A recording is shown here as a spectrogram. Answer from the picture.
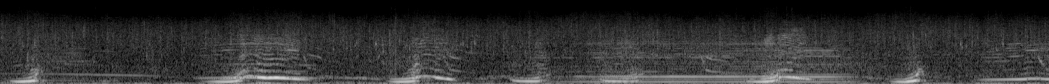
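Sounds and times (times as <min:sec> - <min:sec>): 
faint constant watery hiss: 0:00.0 - 0:10.4
whale song with low swooping calls: 0:00.0 - 0:10.4.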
